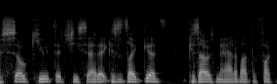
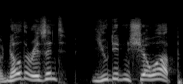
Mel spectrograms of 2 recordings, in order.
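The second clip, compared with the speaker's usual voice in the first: high, loud, angry contradiction; retold argument at full volume; indignant retort; 10 semitones higher, 9 dB louder, slower than usual. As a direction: shoot down the claim, outraged. Arguing with company over fee.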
